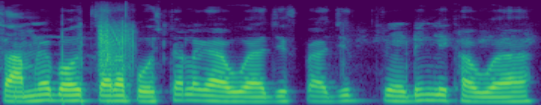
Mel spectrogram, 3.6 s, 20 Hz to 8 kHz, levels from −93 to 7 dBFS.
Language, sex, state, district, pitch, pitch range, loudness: Hindi, male, Jharkhand, Garhwa, 145 Hz, 135-155 Hz, -17 LUFS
